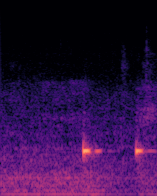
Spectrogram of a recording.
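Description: A television gives short electronic beeps.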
